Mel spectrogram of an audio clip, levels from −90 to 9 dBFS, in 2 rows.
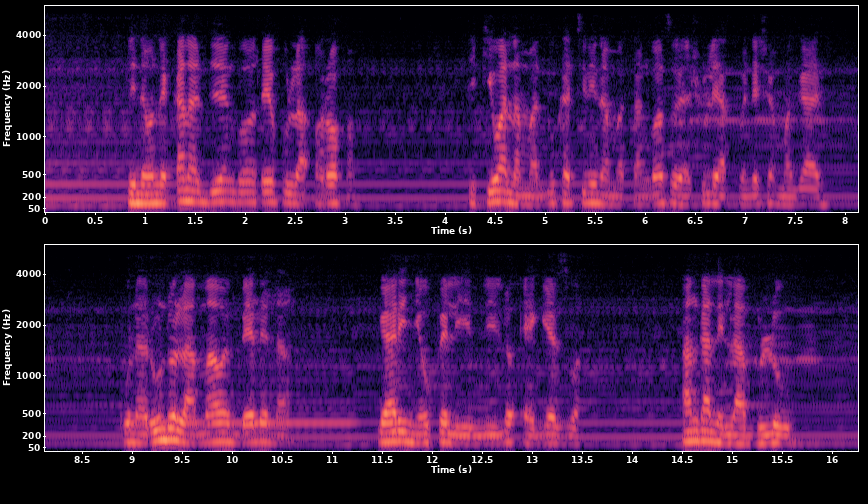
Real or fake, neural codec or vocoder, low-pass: real; none; 5.4 kHz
